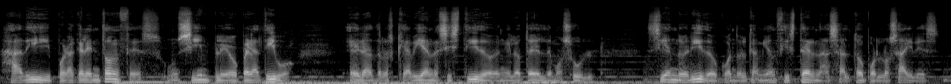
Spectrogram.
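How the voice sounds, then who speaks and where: Grave male narrator, very low voice, measured delivery, war audio drama, music bed. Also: steady tone, fairly bright tone. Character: male narrator telling soldiers' tragic histories. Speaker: second narrator.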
